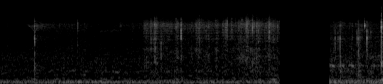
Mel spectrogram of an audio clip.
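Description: Dry leaves rustle and crunch as a monkey rummages through them.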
